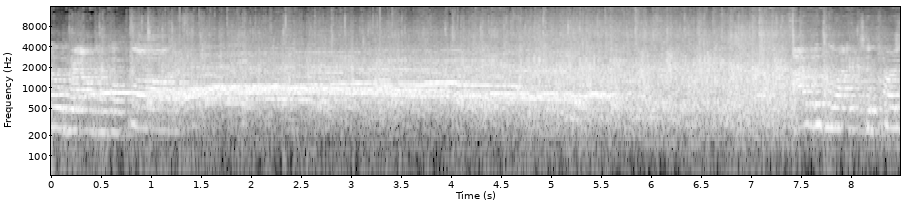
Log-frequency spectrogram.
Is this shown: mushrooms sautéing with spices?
no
